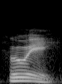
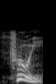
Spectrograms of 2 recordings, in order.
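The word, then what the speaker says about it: pfui: Phooey. It can be spelled in several ways. I spell it P-F-U-I. Phooey.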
